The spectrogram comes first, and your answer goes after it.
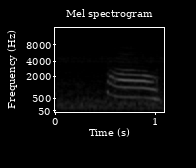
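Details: Domestic cat in an office, climbing a table, giving a single baby-like meow: a clear harmonic cry that holds steady and then slides slightly downward, lasting about half a second.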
